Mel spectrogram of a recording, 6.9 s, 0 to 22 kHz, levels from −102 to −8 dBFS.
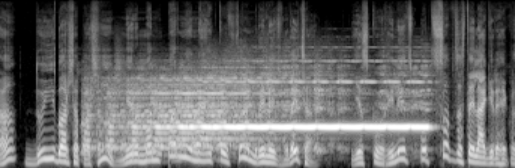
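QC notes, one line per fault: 0.73 s, electrical switching spike: a nearby switch or motor likely arced, and the audio line picked up the discharge. It lands as a sharp snap laid over the speech, far too brief to carry any pitch of its own.
1.03–6.06 s, feedback howl: two devices in the same room joined one call, so microphone and loudspeaker formed a loop that added gain on every pass. The sound narrows to a tone around 1 kHz, with the loop repeating roughly every third of a second, and peaks about 14 dB above the speech.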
